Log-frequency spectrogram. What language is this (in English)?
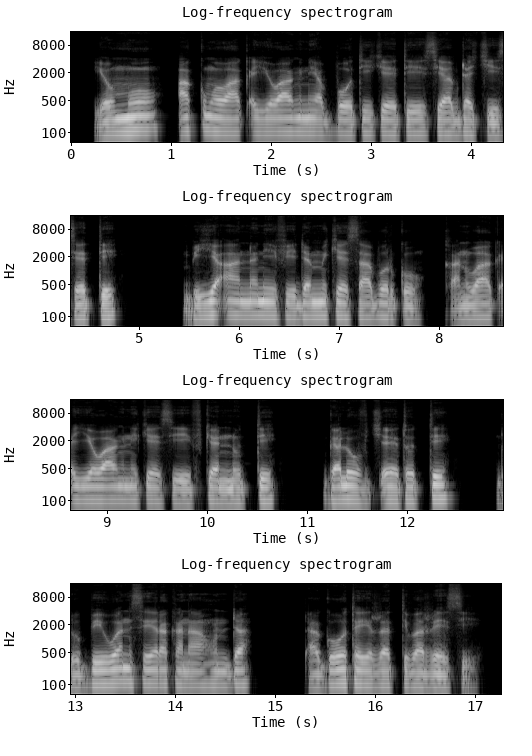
Oromo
